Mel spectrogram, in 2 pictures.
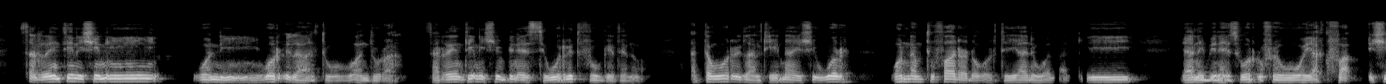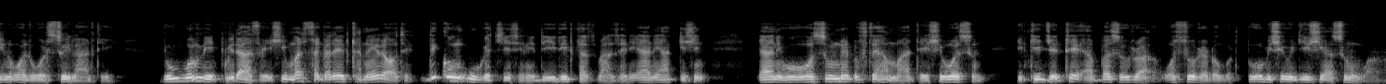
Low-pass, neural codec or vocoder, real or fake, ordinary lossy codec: none; codec, 16 kHz, 2 kbps, FunCodec, trained on LibriTTS, 25 frames a second; fake; none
